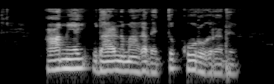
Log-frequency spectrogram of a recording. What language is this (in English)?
Tamil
